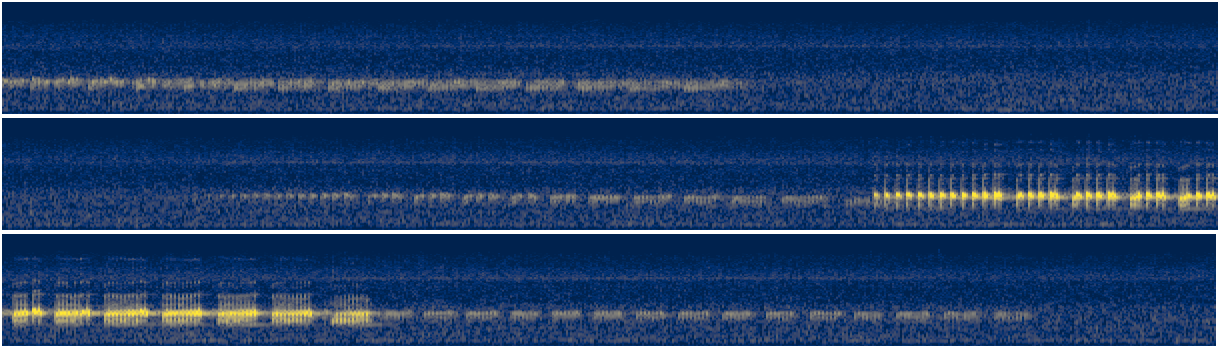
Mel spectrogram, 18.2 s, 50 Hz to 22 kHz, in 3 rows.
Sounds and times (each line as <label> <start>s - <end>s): croak of an endemic tree frog 0.0s - 3.8s
croak of an endemic tree frog 7.0s - 17.5s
